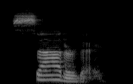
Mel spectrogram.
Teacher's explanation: Can you hear how it's higher pitched and a little bit louder and longer at the beginning? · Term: primary stress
